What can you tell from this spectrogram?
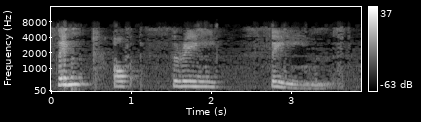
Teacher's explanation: the first line has think of three themes that's a voiceless th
